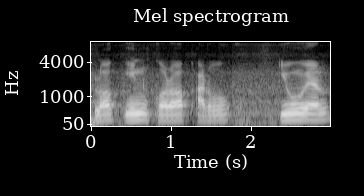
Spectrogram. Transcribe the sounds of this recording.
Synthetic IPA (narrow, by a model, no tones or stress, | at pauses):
lɔkinkɔɹɔkaɹu | iuuɛn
